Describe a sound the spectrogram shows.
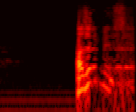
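A man speaks forcefully through a microphone and loudspeakers.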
